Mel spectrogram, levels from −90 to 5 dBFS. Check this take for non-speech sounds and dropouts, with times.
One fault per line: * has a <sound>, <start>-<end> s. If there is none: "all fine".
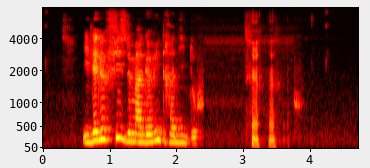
* has a laugh, 3.0-3.7 s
